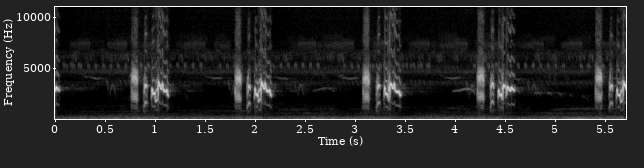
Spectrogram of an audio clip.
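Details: Sooty-headed bulbul singing vigorously, played to lure wild birds and get other bulbuls singing; repeated chattering phrases of three or four fast whistled notes, one about every 1.2 seconds, with a faint low murmur.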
